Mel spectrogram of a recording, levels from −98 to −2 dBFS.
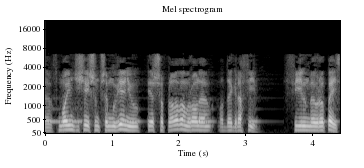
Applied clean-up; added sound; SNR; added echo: neural mask model RNNoise.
